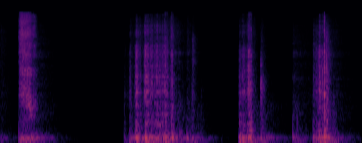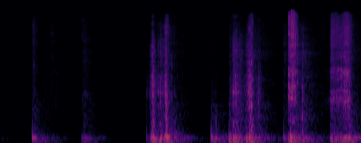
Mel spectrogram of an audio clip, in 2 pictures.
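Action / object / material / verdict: scrape / MDF carving block cut with a steel gouge / MDF / none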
